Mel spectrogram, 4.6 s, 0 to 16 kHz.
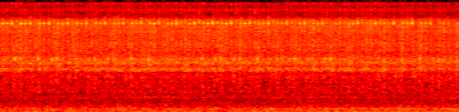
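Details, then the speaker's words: Petrol engine idling with an uneven, lumpy pulse and cover rattle from heavy misfire; coil unplug test shows cylinders 1 and 2 fine, cylinders 3 and 4 dead, both ignition coils faulty. "Guys देख सकते हैं तीन number coil काम नहीं कर रहा है। यानी कि तीन नंबर सिलेंडर काम नहीं कर रहा है।"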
